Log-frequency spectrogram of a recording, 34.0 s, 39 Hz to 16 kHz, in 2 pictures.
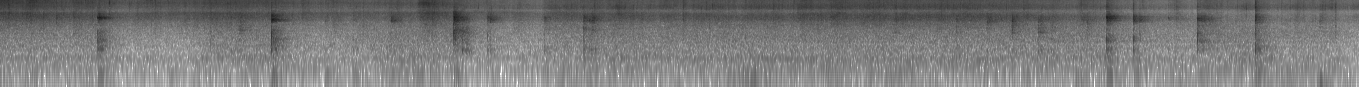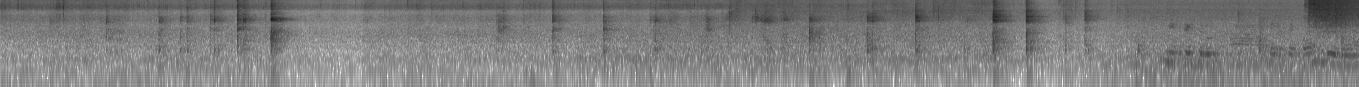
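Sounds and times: food sizzling in a wok: 0.0 - 33.9
spatula scraping a wok: 0.2 - 8.0, 10.0 - 15.9, 17.6 - 20.5, 23.0 - 31.4.

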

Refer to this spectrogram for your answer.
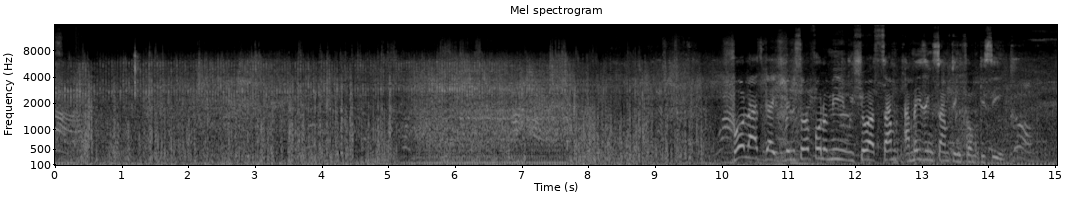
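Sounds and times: motorcycle engine running: 0.0 - 15.0
wind buffeting microphone: 0.0 - 15.0.

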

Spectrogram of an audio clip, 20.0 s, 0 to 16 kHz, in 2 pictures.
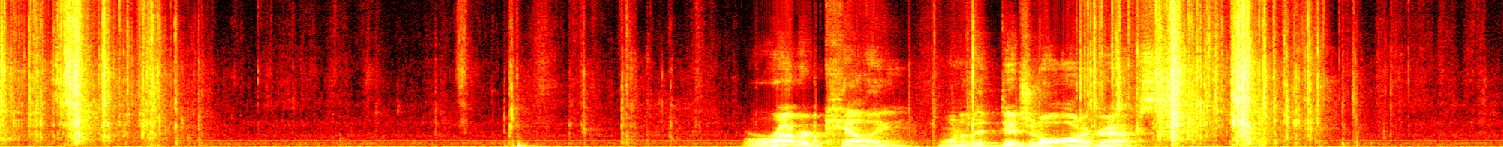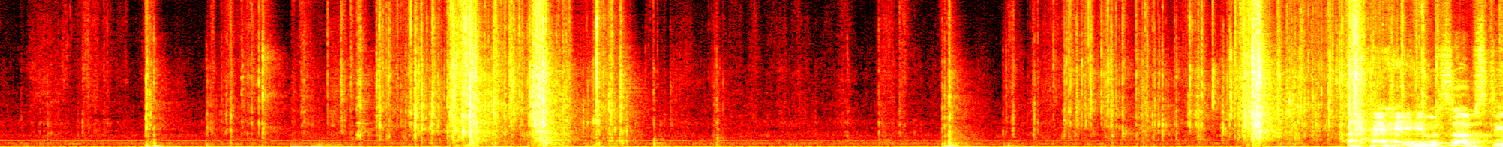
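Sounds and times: foil packs tearing and crinkling: 0.0 - 1.5, 6.2 - 9.4, 11.4 - 14.9, 16.7 - 20.0.

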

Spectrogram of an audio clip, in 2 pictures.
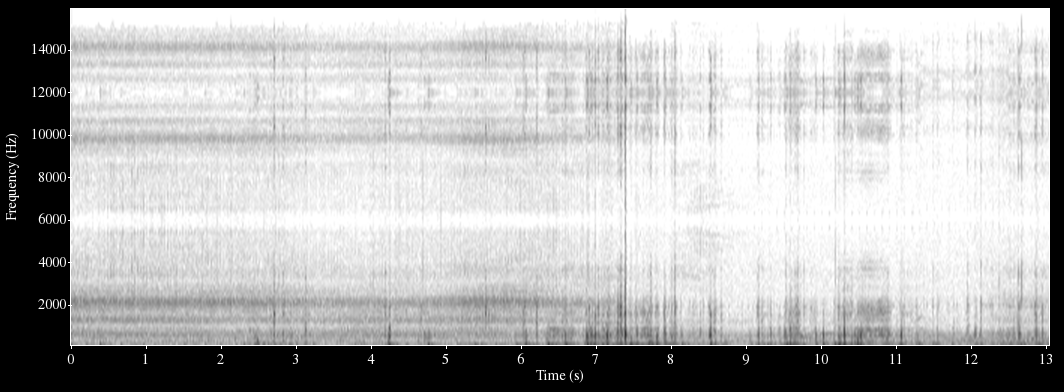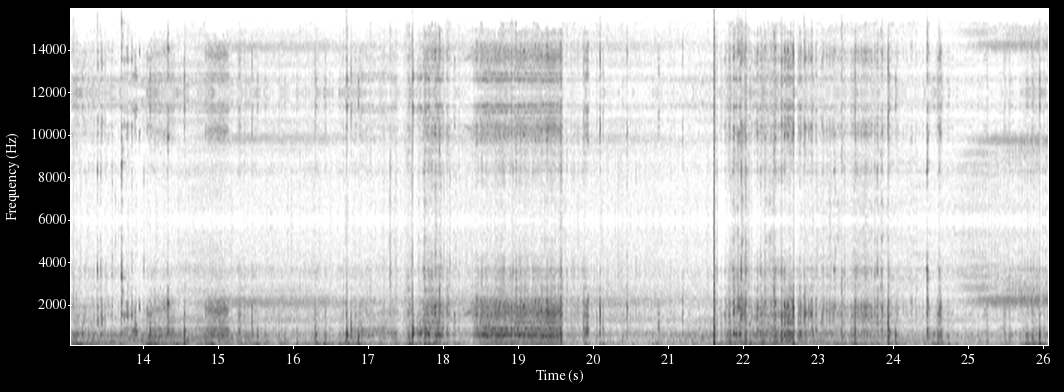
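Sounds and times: underwater rumble of moving water: 0.0 - 26.0
small knocks and clicks: 5.5 - 18.3.

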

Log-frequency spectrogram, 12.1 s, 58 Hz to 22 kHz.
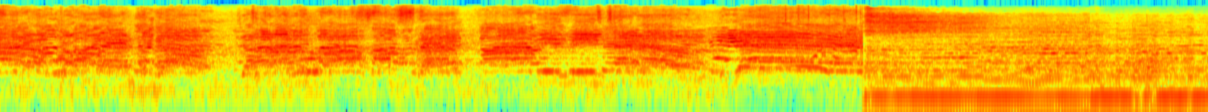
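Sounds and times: group singing in unison: 0.0 - 8.7.

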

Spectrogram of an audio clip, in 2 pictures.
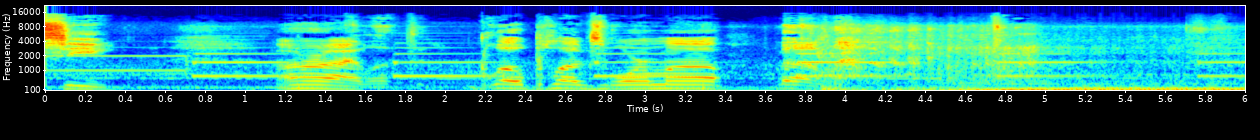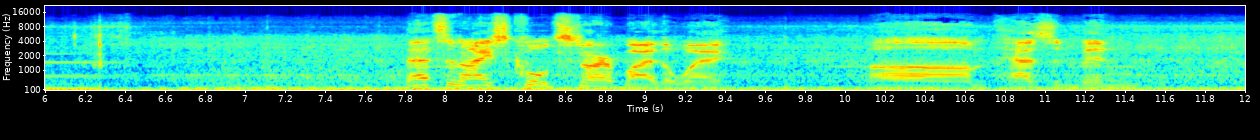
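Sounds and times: diesel engine idling: 2.5 - 12.0.

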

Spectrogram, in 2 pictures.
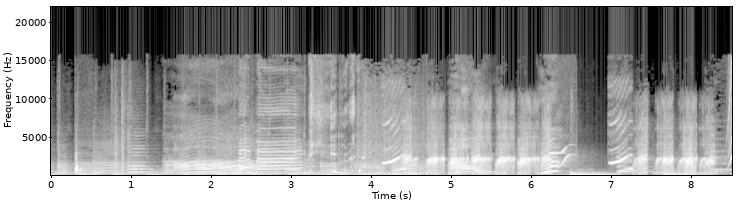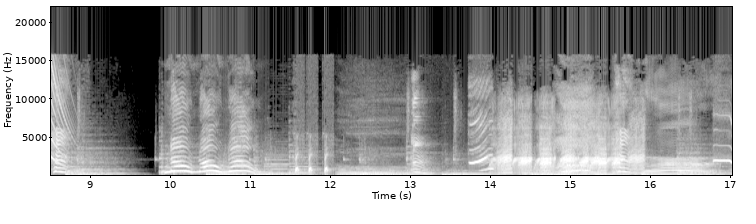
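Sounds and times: cartoon background music: 0.0 - 17.0
vocal calls: 12.0 - 17.0.

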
